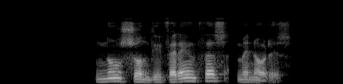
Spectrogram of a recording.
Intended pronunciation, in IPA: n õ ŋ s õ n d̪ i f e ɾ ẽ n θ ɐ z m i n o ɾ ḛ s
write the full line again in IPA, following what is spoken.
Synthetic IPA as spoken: n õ ŋ s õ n d̪ i f e ɾ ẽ n θ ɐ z m e n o ɾ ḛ s

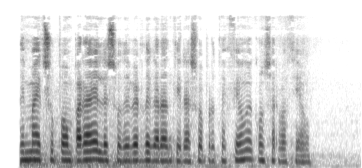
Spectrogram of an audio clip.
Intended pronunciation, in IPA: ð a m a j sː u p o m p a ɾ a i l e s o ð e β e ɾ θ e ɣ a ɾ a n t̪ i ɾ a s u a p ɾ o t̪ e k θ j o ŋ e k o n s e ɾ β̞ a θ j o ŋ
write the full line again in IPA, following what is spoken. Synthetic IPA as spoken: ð e m a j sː u p o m p a ɾ a e l e s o ð e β e ɾ ð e ɣ a ɾ a n t̪ i ɾ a s u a p ɾ o t̪ e k θ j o ŋ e k o n s e ɾ β̞ a θ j o ŋ

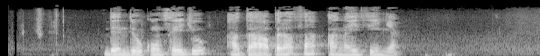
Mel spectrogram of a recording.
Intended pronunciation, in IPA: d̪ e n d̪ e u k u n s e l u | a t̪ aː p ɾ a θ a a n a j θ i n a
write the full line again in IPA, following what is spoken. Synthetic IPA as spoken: d̪ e n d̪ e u k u n θ e ʎ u | a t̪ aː p ɾ a θ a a n a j θ i ɲ a

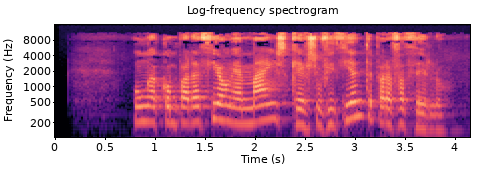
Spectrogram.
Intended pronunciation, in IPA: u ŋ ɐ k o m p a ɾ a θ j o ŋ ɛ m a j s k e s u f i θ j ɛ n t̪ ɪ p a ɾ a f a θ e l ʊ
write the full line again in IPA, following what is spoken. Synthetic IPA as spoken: u ŋ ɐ k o m p a ɾ a θ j o ŋ ɛ m a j s k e s u f i θ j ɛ n t̪ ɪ p a ɾ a f a θ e l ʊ

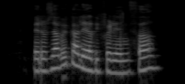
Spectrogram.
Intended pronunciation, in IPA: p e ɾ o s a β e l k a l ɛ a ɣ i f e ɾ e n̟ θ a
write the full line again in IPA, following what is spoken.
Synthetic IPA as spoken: p e ɾ o s a β e k a l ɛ a ð i f e ɾ e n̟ θ a

